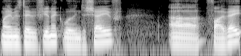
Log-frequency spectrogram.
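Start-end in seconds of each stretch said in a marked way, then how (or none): 0.0-2.5 put-on British accent. Showing how he introduces himself at casting calls: put-on British accent. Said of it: "So I'll go and I'll say".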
